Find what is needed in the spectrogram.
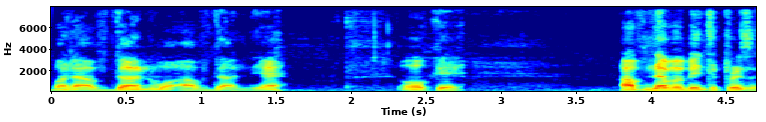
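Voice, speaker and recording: A man speaks at a medium pitch and a moderate pace. His dark, mellow tone carries ordinary pitch variation. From Barbados and London. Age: 60s. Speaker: taxi driver. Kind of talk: interview.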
